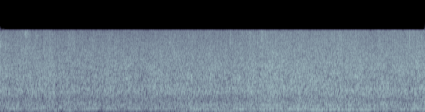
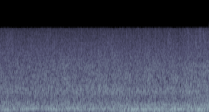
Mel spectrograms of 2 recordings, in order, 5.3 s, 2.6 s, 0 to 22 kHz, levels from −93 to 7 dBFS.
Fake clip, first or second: second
